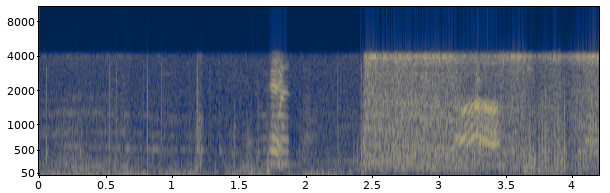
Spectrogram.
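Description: Wind buffeting the microphone of a camera riding a fast-spinning amusement ride, a heavy rumbling rush that grows broader about halfway through, with short rider shouts or squeals over it.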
